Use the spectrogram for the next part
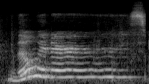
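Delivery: high, slow, drawn-out announcement; sing-song high title drop, slowly; dramatic title reveal. Acted. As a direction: stretch the title out like a grand reveal.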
